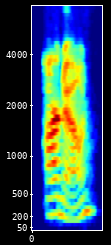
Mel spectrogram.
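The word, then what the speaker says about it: Arnone: we can have a conversation about how to pronounce this woman's last name a-r-n-o-n e-a-r-n-o-n-e are known are known lea are known that sounds much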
